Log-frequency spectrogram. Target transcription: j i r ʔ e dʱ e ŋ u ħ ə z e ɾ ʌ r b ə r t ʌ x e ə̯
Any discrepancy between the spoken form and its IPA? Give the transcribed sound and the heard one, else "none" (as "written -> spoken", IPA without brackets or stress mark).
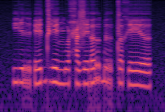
none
